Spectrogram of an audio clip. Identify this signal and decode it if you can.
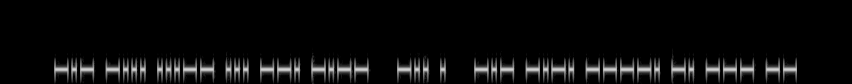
Morse code, heard as a keyed tone, about 28 wpm, 700 Hz. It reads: KB3SGY DE KC9NOM
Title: USA Callsign DE Callsign - 6 Characters - 28wpm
